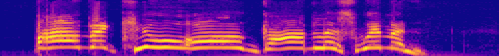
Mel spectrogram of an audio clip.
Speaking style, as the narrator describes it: he screamed

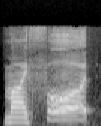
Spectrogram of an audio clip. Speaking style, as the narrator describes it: Deke was screaming

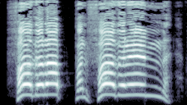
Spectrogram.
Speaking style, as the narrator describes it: roared the unicorn

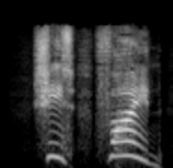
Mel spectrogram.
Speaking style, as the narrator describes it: Harry tried to tell her, but he was so exhausted he could hardly talk, let alone shout

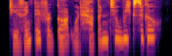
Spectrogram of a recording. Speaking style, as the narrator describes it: Riddick whispers

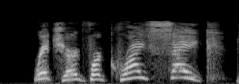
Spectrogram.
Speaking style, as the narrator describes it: Jack roared

